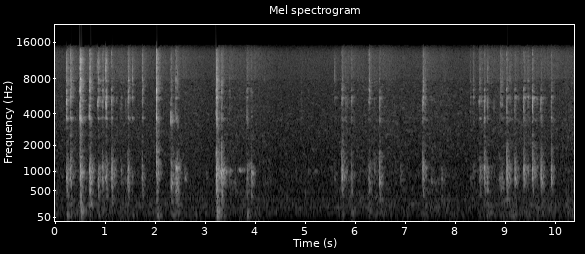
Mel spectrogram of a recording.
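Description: Computer keyboard keys clicking in irregular bursts of typing with pauses between, the densest runs near the start and near the end.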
